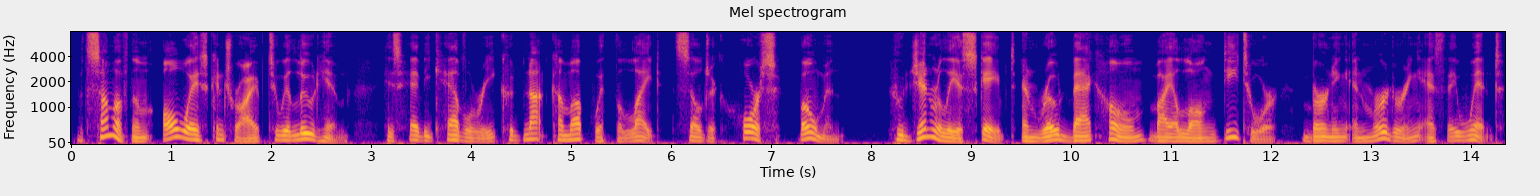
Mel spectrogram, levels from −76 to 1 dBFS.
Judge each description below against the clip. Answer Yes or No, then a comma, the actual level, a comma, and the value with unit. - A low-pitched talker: Yes, low, 110 Hz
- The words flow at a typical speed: Yes, average, 165 wpm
